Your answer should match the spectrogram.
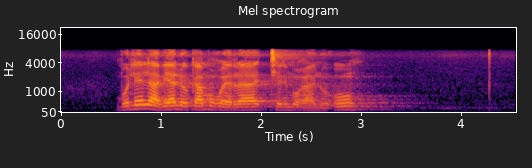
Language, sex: Northern Sotho, male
